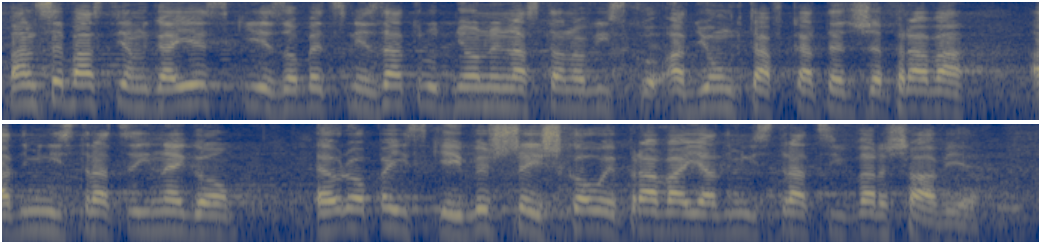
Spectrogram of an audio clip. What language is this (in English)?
Polish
